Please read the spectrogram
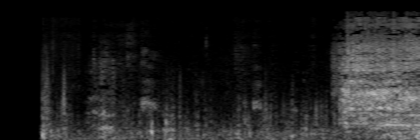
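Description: Soft scattered animal calls, then a loud, rough elephant trumpet starting about three and a half seconds in and lasting about a second.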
